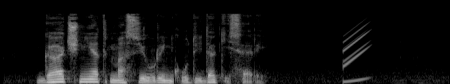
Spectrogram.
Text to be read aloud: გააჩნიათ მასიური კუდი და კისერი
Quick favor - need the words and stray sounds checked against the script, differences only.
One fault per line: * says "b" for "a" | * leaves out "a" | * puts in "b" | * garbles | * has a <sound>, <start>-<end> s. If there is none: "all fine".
* has a chirp, 3.4-3.7 s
